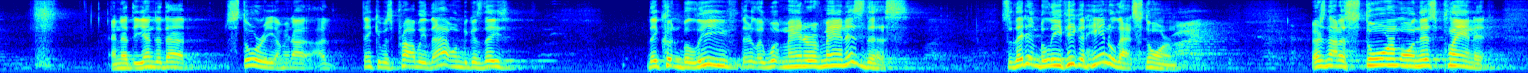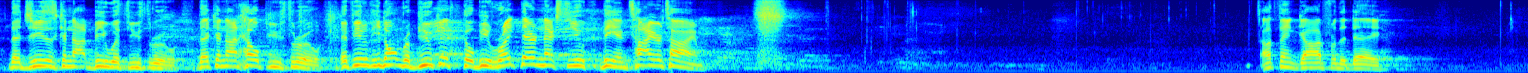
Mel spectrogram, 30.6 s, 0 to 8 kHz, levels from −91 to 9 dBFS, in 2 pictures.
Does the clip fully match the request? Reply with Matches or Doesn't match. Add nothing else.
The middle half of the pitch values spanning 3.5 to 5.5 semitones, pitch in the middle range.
Matches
